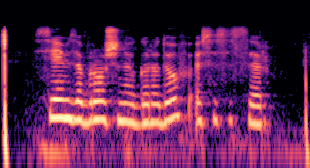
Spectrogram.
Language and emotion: Russian, neutral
